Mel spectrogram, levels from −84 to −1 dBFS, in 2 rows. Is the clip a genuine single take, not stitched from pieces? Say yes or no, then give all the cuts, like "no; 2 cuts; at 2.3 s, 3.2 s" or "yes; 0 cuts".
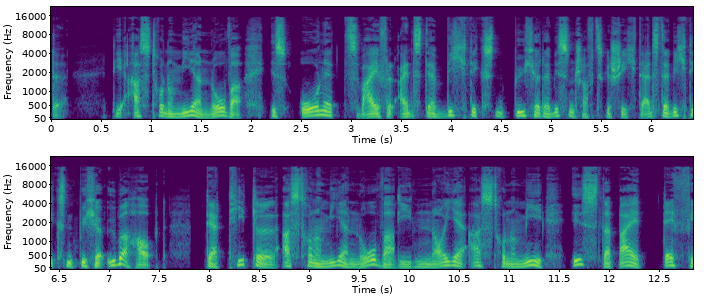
no; 2 cuts; at 7.8 s, 9.8 s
